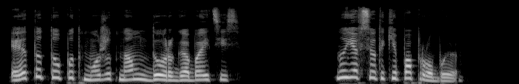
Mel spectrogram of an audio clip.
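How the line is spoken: Calm. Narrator (Russian): Мистер Берр спокойно сказал

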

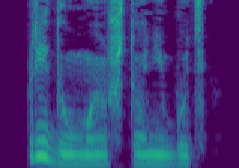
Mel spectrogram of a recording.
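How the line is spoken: Muttered. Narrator (Russian): буркнула я

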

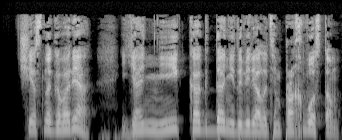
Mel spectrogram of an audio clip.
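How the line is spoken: Roar. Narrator (Russian): взревел он

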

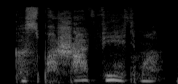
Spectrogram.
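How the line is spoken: Admiring whisper. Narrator (Russian): восхищенно зашептал вор

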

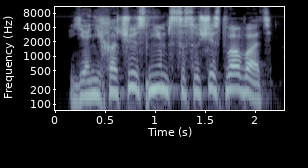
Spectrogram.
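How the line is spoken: Irritated. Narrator (Russian): раздраженно сказал Стил

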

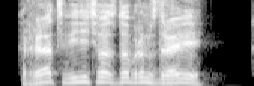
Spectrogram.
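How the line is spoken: Wry chuckle. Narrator (Russian): хмыкнул я

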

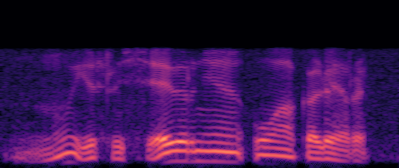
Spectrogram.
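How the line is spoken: Relieved mutter. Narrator (Russian): с видимым облегчением буркнул Кацуба

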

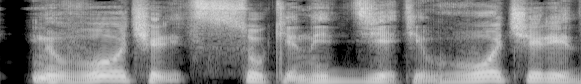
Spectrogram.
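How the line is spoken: Angry growl. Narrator (Russian): злобно прорычал я

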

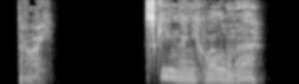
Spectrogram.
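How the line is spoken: Worried request. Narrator (Russian): попросил Фандор озабоченным голосом

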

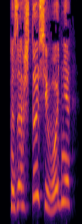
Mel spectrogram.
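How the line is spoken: Short chuckle. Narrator (Russian): хохотнул Вайерт

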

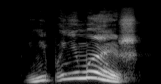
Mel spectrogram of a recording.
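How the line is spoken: Exclaiming. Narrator (Russian): воскликнул он

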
